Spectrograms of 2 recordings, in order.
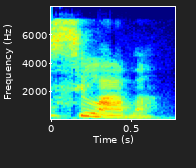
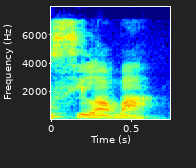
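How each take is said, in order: First: The stress is on the first syllable. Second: The stress is on a later syllable. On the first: The speaker calls it right. "Eu falo sílaba" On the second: The speaker calls it wrong. "e não sílaba"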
